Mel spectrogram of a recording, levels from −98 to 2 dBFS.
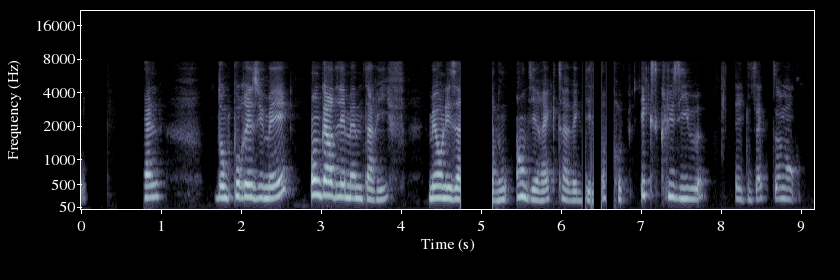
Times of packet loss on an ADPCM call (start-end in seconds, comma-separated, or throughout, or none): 0.45-0.84, 4.74-5.19, 6.26-6.69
